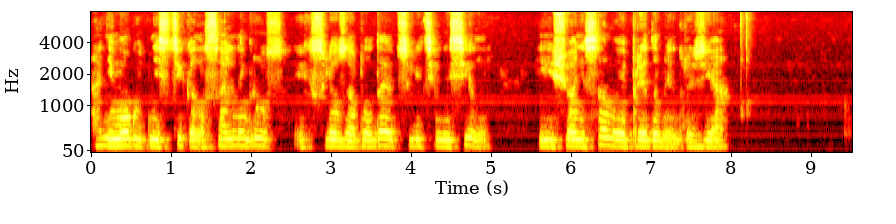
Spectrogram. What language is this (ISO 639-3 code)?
rus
